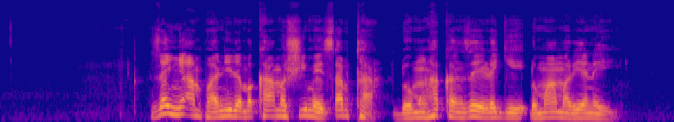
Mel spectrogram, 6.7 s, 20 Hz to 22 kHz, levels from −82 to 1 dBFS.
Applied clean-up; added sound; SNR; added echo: none; none; none; none.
